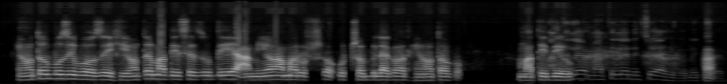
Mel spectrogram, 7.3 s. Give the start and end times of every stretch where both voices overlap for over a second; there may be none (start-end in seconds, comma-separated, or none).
none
